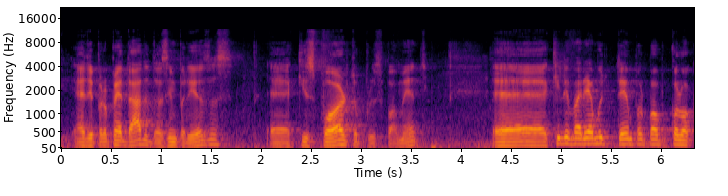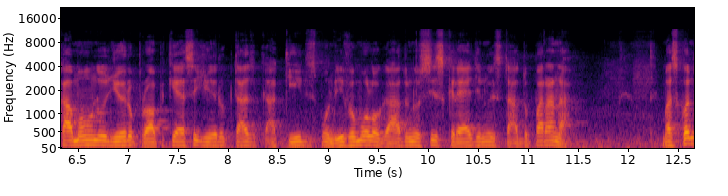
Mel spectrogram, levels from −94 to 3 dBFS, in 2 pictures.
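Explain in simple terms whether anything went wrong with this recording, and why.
Nothing went wrong here; no faults can be heard.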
